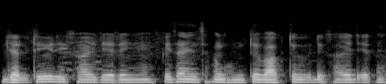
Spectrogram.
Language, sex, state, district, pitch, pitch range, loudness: Hindi, male, Madhya Pradesh, Umaria, 115 Hz, 110-115 Hz, -20 LUFS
